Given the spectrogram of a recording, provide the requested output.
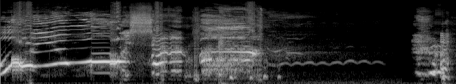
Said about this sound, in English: Screech as loud as I can, and I say it's 7 bong. That clipped the audio as well, which I'm happy.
